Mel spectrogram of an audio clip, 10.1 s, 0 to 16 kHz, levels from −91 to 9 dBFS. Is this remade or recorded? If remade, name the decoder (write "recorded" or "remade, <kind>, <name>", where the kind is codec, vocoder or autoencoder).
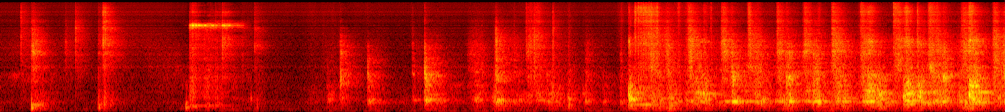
remade, autoencoder, DAC-VAE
